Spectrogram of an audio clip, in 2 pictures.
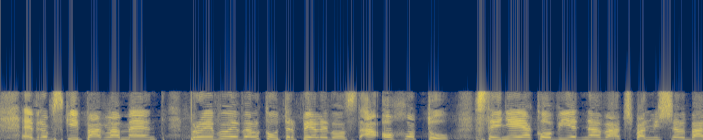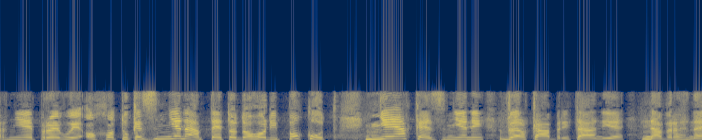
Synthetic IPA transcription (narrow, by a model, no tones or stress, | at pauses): ʔɛvɾopskiːpaɾlamɛnt̪pɾojɛvujɛvɛlkowt̪r̩pjɛlɪvost̪aʔoxot̪ust̪ɛjɲɛjakovɪjɛdnavat͡ʃpanmɪʃɛlbaɾɲɪjɛpɾojɛvujɛʔoxot̪ukɛzmɲɛnaːmt̪ɛːt̪odoɦodɪpokut̪ɲɛjakɛːzmɲɛnɪvɛlkaːbɾɪt̪aːnɪjɛnavr̩ɦnɛ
